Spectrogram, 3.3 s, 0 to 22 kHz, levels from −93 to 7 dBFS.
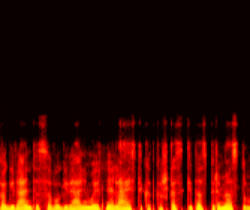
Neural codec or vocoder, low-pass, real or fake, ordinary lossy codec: none; 7.2 kHz; real; Opus, 24 kbps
